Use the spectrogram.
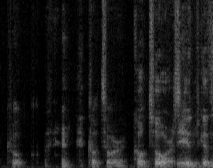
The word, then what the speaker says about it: Cultura: I'm going to make sure I'm pronouncing it right. It's Cultura, right? Cultura. Cultura, excuse me, because it's the Spanish tense of culture, right?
